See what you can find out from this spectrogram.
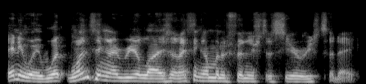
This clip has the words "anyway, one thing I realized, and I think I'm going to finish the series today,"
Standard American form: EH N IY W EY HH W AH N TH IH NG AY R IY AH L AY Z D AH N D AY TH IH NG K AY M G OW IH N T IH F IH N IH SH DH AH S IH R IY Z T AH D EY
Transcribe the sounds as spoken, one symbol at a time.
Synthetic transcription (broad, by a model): EH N IY W EY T W AH N TH IH NG AY R IY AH L AY Z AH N AY TH IH NG K AY M G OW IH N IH F IH N IH SH DH AH S IH R IY Z T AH D EY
